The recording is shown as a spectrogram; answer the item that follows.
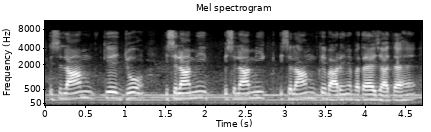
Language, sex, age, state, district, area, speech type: Urdu, male, 30-45, Bihar, Khagaria, rural, spontaneous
